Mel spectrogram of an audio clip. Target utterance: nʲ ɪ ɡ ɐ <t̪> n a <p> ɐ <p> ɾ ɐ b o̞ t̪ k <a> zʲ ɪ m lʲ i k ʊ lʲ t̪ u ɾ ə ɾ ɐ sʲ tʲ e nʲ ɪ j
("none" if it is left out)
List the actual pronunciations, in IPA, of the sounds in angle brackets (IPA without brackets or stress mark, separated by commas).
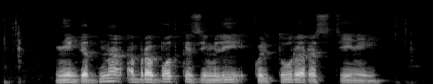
d̪, ʔ, b, ə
